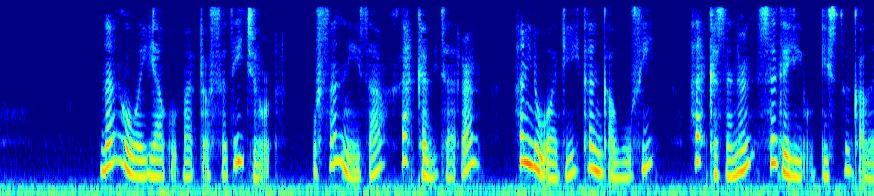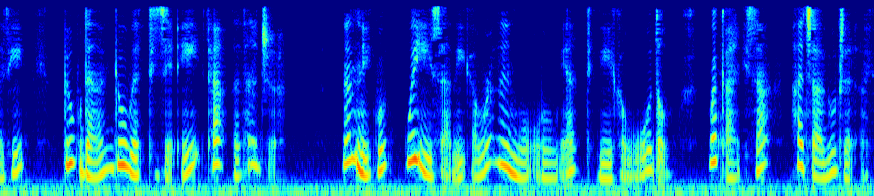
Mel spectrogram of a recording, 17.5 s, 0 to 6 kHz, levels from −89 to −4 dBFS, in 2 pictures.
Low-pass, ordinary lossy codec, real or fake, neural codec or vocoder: 5.4 kHz; MP3, 32 kbps; fake; autoencoder, 22.05 kHz, a latent of 192 numbers a frame, VITS, trained on many speakers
